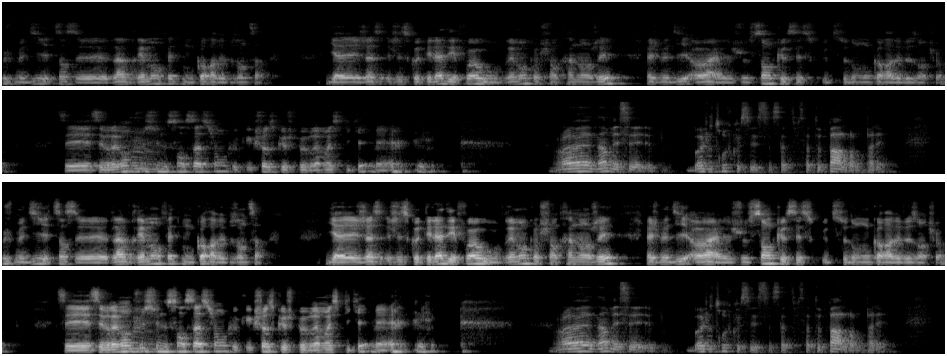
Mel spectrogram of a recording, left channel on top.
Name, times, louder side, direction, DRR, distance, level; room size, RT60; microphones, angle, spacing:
voice 1, 0.0-2.6 3.2-6.2 6.4-9.5 10.0-14.3, right 7 dB, 85° right, 0.3 m, -26 dB
voice 2, 10.7-11.1 14.9-16.0 16.3-18.7, equal, ahead, 0.5 m, -34 dB
9.6 x 5.0 x 2.3 m
head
